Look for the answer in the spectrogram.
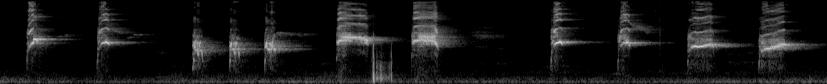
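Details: Greater green leafbird giving a series of short, loud, sharp notes with harsh overtones, spaced irregularly about once or twice a second, some slurring downward, over a faint low hum.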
